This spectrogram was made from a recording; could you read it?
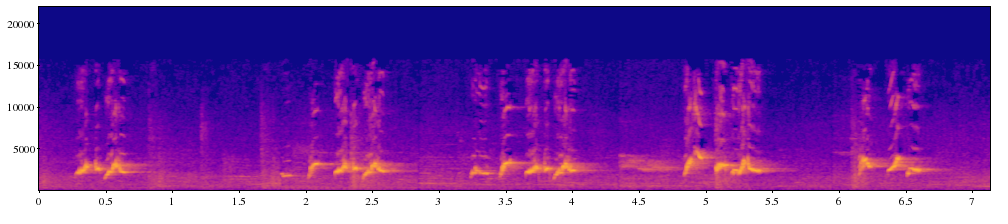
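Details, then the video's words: Red-whiskered bulbul practising competition song, lively repeated whistled phrases of two to four bouncy notes, given steadily about once a second with short pauses. "LUYỆN CHÀO MÀO HÓT ĐẤU/ CHÀO MÀO MÚA HÓT CHÉ VUI NHỘN"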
